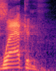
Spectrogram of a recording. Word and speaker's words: Joaquin: Oh, Joaquin Phoenix? – Whackin'. It's pronounced whackin'.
